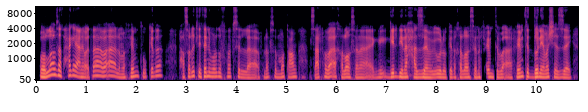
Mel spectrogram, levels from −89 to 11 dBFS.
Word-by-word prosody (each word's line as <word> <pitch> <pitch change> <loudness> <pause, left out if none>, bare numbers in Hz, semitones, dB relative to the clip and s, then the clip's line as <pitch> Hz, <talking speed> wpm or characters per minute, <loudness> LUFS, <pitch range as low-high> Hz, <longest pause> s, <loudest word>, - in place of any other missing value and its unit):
والله 175 +10 +6
أبسط 230 -5 +3
حاجة 225 +1 0
يعني 170 -7 +3
وقتها 210 +4 0
بقى 205 +1 +2
على 175 -6 -2
ما 140 0 -2
فهمت 175 +6 -2
وكده، 185 +7 -3 0.3
حصلِت 170 +7 -2
لي 180 - +3
تاني 180 +3 +3
برضه 175 0 0
في 175 +2 -7
نفس 175 0 -6
ال 130 -4 -3
في 145 - -11
نفس 155 +4 -8
المطعم، 155 +1 -2 0.3
بس - - -8
عارفة 150 +5 -1
بقى 155 - +2
خلاص 145 0 -1
أنا 135 0 -3
ج 150 +3 -5
جلدي 165 +1 +4
نحس 155 -2 +2
زي 145 0 +3
ما 135 - 0
بيقولوا 145 0 +1
كده 145 +1 -4
خلاص 145 +1 -1
أنا 145 +1 -1
فهمت 155 -2 0
بقى، 140 -1 -2
فهمت 165 +6 +2
الدنيا 160 -1 +4
ماشية 160 0 +1
إزاي، 135 -2 -1
155 Hz, 220 wpm, -21 LUFS, 145-175 Hz, 0.3 s, والله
